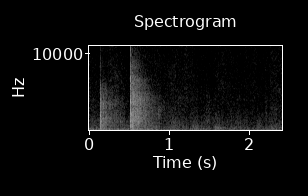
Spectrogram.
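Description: Chalk knocking against a blackboard during writing: two sharp taps about a third of a second apart, the second louder, over faint room hum.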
